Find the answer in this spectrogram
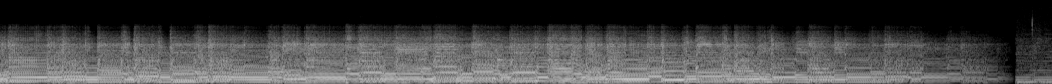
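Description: Electric guitar played through a Fender Santa Ana Overdrive pedal: a distorted, overdriven riff that fades out over the last couple of seconds.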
